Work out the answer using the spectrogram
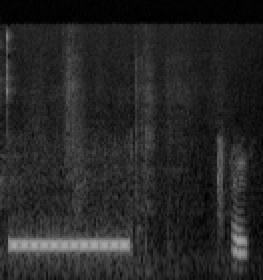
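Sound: skype call dialing tone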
